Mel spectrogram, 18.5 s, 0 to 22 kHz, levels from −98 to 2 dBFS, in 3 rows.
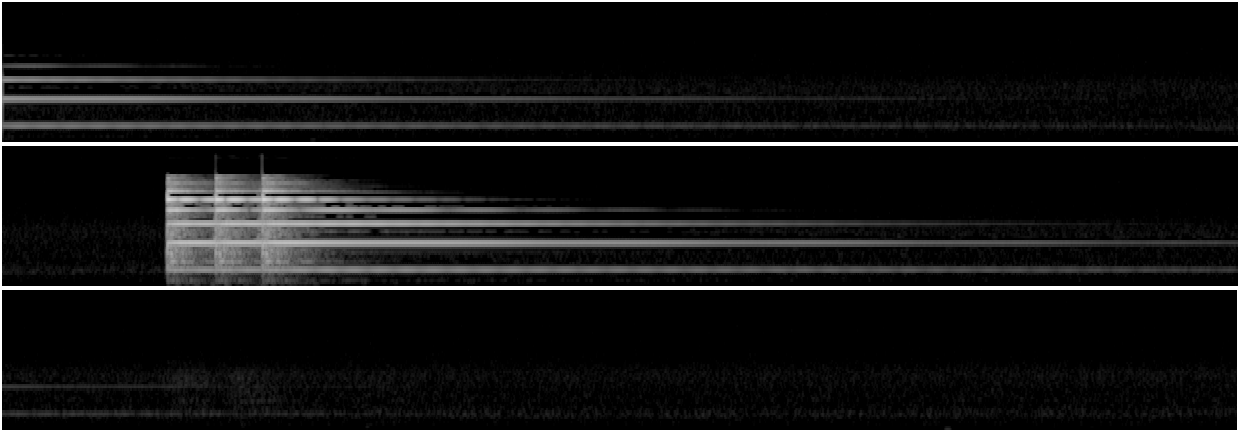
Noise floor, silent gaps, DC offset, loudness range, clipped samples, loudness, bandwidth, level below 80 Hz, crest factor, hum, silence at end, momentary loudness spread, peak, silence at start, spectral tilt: -81 dBFS; none; under 0.1%; 17 LU; under 0.1%; -18 LUFS; 9.6 kHz; under -90 dBFS; 26 dB; none; 9.1 s; 29 LU; -4 dBFS; 0 s; 6.5 dB/octave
